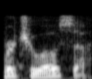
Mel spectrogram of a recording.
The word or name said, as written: virtuosa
